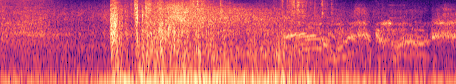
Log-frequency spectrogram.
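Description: Artillery rounds fire in a video game, a burst of booming reports with a sharp onset followed by rumbling, echoing decay, moderately loud and close.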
